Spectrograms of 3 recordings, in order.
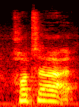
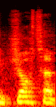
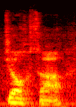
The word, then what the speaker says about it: Jota: about moving him on hotter or so i should say jotter because the portuguese pronunciation is jota jose as a replacement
